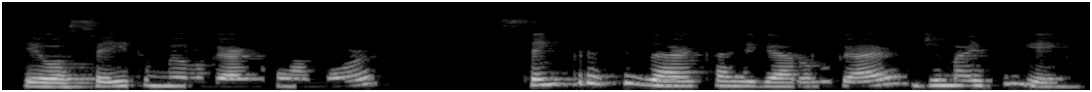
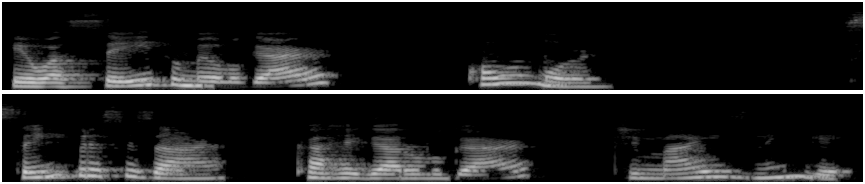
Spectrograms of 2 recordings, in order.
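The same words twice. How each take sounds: First: Said in the usual way. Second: Slow, deliberate affirmation, each phrase spaced; calm repeated affirmation, drawn out. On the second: Shown as a demonstration. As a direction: say it slowly like a mantra. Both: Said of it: "Vou repetir".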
